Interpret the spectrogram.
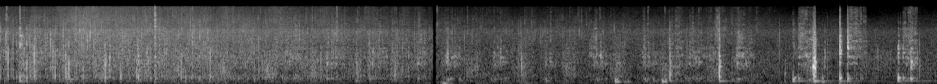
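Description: Tomato sauce frying in hot oil in a wok: a dense crackling sizzle that slowly dies down, with a few sharp pops near the end.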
